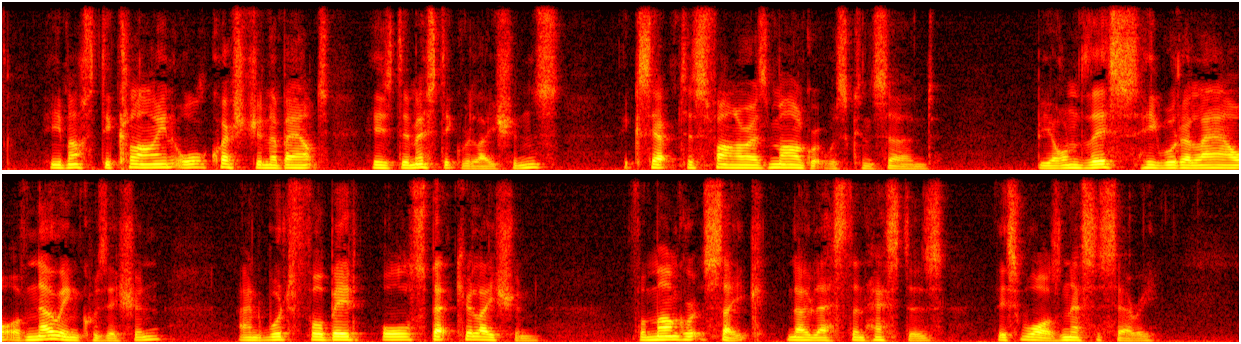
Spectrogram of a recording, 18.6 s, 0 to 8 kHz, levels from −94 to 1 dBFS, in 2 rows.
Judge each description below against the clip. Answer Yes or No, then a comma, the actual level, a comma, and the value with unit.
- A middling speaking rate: No, slow, 125 wpm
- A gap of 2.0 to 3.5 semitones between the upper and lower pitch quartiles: Yes, average, 3.2 semitones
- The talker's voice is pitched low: Yes, low, 130 Hz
